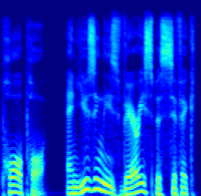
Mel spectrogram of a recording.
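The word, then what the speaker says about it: 婆: A wife calls her husband's mother po, pronounced po.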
